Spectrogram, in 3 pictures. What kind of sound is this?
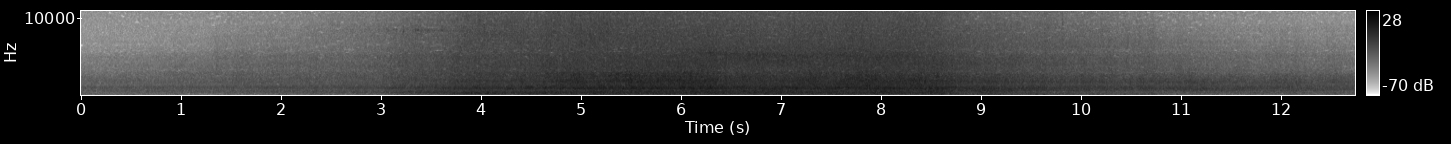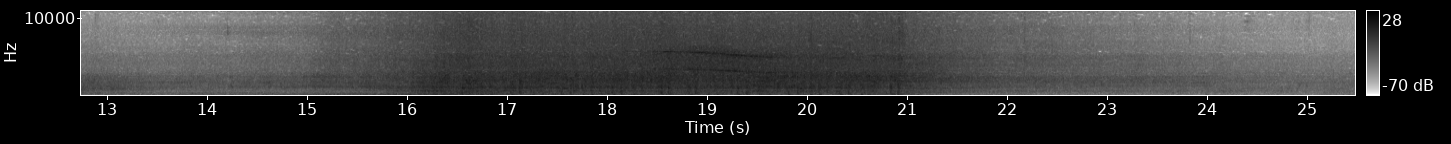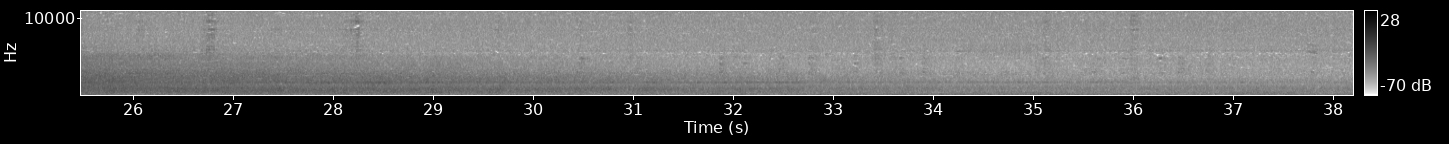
Two trains passing in opposite direction
rails, trains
